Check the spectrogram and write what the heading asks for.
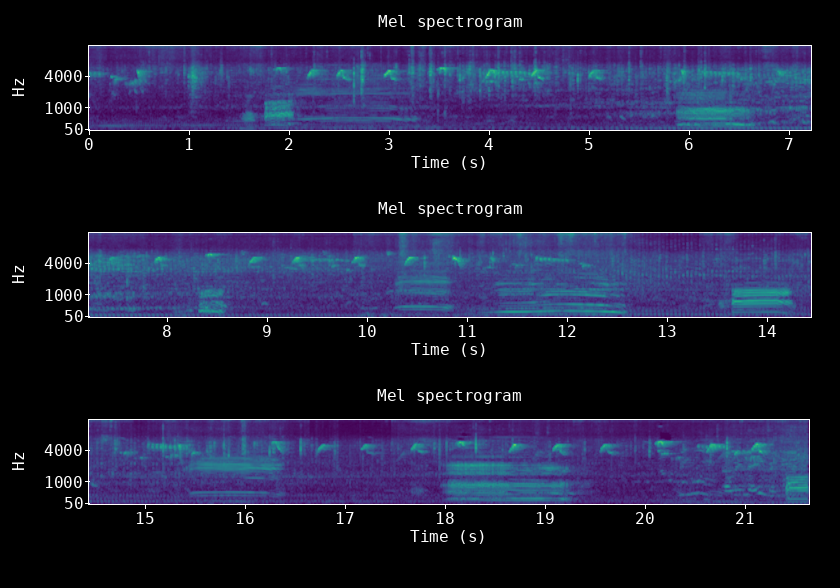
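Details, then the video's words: Village cattle herd running joyfully toward their pen, giving repeated harmonic moos, some low and drawn out, others higher and shorter, spaced every few seconds across the stretch, with chirping birds and a steady low engine-like hum behind. "Kawanan sapi lembu yang berlarian menuju kandang dengan kegiranganan dengan suara moo khas sapi desa"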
